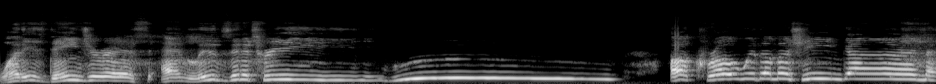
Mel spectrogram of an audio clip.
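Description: A man puts on a character voice, speaking very slowly at an extremely high pitch. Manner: spooky.

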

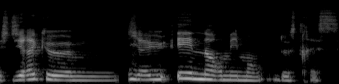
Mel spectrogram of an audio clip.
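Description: With a southern French accent, a woman speaks using fairly even intonation. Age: 30s. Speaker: author and graphic designer. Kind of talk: personal testimony interview. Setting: video call.

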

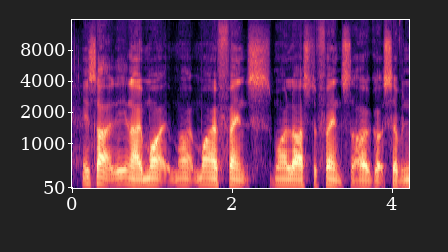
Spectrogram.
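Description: In a very clean recording with a silent background, a man speaks at a medium pitch and a moderate pace with ordinary pitch variation. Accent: London. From England. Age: 30s. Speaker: actor and ex-prisoner. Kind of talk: casual interview chat.

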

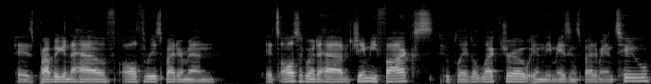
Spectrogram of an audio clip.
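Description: An ordinary speaking voice from a man, medium in pitch, fairly even in intonation and fairly quick in pace. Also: very clean recording, silent background. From Washington State. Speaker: podcast co-host. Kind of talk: casual chat.

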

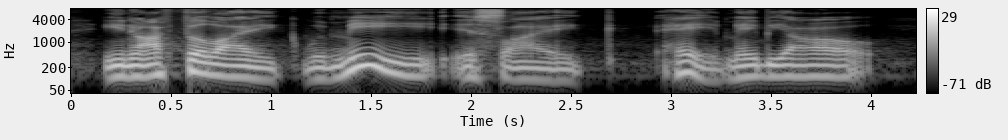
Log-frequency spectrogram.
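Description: A man speaks at a fairly slow pace, his pitch medium with ordinary variation. The recording is very clean, with a silent background. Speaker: podcast co-host; military service member. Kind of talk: casual chat. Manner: casual, slangy.

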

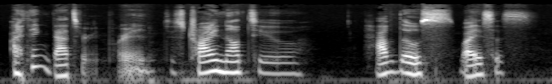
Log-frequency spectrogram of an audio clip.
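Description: A woman with a slight non-native accent speaks very slowly in a somewhat breathy voice. Her intonation is lively and her loudness swings widely. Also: medium pitch for a woman. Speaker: podcast co-host. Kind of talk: casual chat.

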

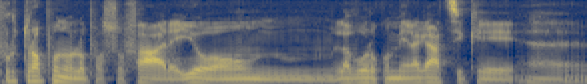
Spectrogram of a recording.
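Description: In a very clean recording with a silent background, a man with an ordinary speaking voice speaks at a moderate pace, using a fairly low pitch and fairly even intonation. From Italy, Marche (Ancona province). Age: 40s. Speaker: creative director and stylist. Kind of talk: interview.

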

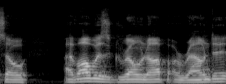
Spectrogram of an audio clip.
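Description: Here is a man with an ordinary speaking voice. His medium pitch, fairly even intonation and moderate pace hold throughout. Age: 30s. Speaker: financial planner. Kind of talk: casual chat.

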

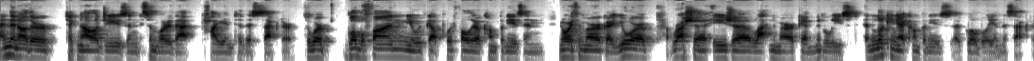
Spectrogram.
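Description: An ordinary speaking voice moves at a fairly quick pace with fairly even intonation. Its loudness swings widely. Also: man. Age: 40s. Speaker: venture capital investor. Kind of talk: interview.

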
